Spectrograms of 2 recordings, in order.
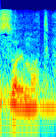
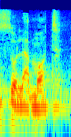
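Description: First: The l is followed by no vowel. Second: The l is followed by an a vowel. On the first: "عدلو الی السکون" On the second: "عدلو الی الفت"

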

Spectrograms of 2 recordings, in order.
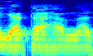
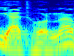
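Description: First: The word is said with doubled consonants. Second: The word is said with single consonants. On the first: Until they perform the ritual bath. "میشه یتطهرن. یتطهرن یعنی غسل بکنن" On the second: Until the bleeding stops. "به معنای انقطاع حیضه"

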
